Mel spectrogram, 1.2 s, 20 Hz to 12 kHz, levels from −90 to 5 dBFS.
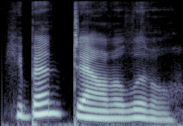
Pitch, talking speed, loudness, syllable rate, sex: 185 Hz, 245 wpm, -16 LUFS, 5.3 syllables/s, female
